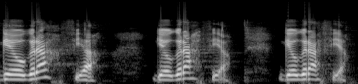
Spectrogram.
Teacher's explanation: Si quieres puedes ponerle el acento en la gra.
